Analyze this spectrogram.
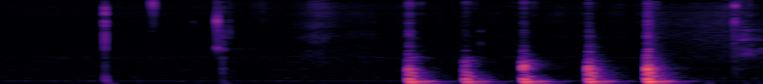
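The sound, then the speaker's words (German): Knocking on a hospital room door on Christmas Eve by a child dressed as Santa Claus: two faint taps, a brief pause, then five firm, evenly spaced knocks, each with a short wooden ring. No voices. “Es klopfte. Dann wurde die Tür geöffnet und ein kleiner Weihnachtsmann betrat das Krankenhauszimmer.”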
